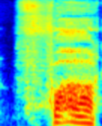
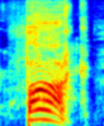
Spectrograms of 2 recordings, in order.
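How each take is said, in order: First: It is said in a frustrated, exasperated way. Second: It is said in an angry, upset way. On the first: The speaker is frustrated. "I'm frustrated" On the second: The speaker is upset. "it can show anger. ... upset"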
